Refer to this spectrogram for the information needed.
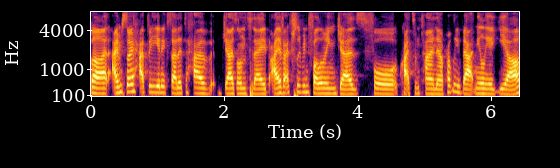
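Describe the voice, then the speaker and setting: A woman with a medium pitch talks at a very fast pace in an animated tone with hardly any pauses, the sound dry and close with no echo against a quiet background. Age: 20s. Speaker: podcast host. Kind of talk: casual chat. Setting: video call.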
